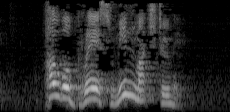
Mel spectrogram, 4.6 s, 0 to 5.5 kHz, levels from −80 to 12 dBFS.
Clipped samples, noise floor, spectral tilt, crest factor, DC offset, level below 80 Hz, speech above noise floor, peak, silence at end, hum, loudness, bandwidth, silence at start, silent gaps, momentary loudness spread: under 0.1%; -62 dBFS; -6 dB/octave; 18 dB; under 0.1%; -74 dBFS; 40 dB; -6 dBFS; 1.05 s; none; -22 LUFS; 5.4 kHz; 0.9 s; none; 13 LU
